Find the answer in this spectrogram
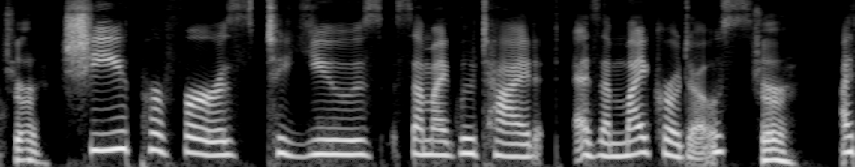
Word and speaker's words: semaglutide: The other day, I saw this thing about this doctor talking about semaglutide.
